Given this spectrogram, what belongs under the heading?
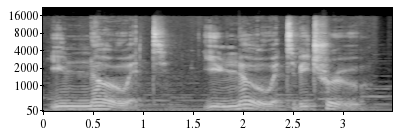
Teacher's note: darth vader puts stress on the word no you know and links know and it together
